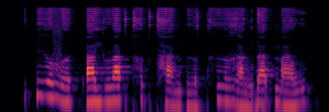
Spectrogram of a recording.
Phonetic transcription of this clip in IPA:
ʔ i˧ ə̯ v əː˨˩ t̚ ʔ a˧ j ɹ a˦˥ k̚ t̪ʰ ə˦˥ k̚ t̪ʰ a˨˩ n ʔ ɨ˨˩˨ ə̯ t̪ʰ ɨ˧ ə̯ ɣ a˨˩˨ ŋ ɗ a˦˥ t̚ m a˧˥ w

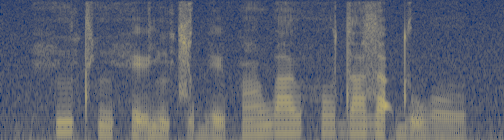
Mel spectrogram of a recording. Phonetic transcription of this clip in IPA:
h ĩ˦ tʰ ĩ˨ h ḛ˦˨ ɪ̯ j ĩ˦˨ t͡ɕ o̰˦˨ b ḛ˦˨ ɪ̯ p ã˦ w a˦ ʊ̯ h o˦ d ä˦ z ä˦ ʔ d ṵ˦˨ w o˨ ʊ̯

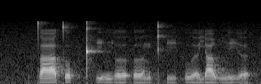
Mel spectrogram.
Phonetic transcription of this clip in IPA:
t̪ aː˧˥ t̪ o˥˨ p̚ kʰ i˧˩ ɲ ɤː˩˧ ʔ ɤː˩ n kʰ i˩ ʔ u˧˩ ə̯ j a˧˩ w n i˧˩ ə̯

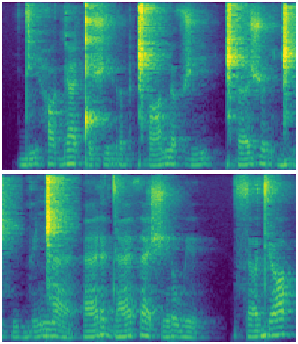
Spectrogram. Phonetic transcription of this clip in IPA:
d i h ɑ ɡ æ ǃ ɪ ʃ i r ʌ b ǁʰ ɑ n ʌ θ ʒ i | ǁʰ ɜ ʒ ʊ r ɡ͡ǁ i h i b ɪ ŋ͡ǁ æ | æ ɾ ə d æ θ æ ʃ ɪ ɾ ʊ w ɪ | s ʌ dʲ ɒ

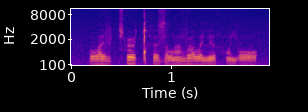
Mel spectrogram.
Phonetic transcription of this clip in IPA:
lˠ e v cʰ ə˞ ǃʰ œ z ə lˠ ã v ə˞ lˠ ə lʲ ɔ h ɔ̃ j ɔ

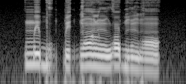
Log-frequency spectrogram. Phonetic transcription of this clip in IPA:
m e˧ b u˨ k͡p e˨ ɡ͡b ɔ̃˧ l ũ˨ w ɔ˧ b ũ˨ ɡ ɔ̃˨

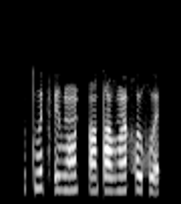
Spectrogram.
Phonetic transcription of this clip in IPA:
tʷ ɛ t͡sʼ e β ɔ̃ t͡sʼ ɛ̃ tˤ e ʁʷ ẽ χ u χʷ ɛ

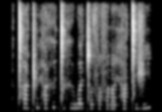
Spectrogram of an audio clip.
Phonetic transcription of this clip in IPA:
ǀʰ a ǁ y h a x ɨ ɡ͡ǀ ɨ x ɨ w ɜ ǀ y sˤ e sˤ ɨ ɾ i h a ǀ i ʒ i

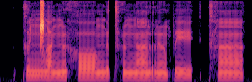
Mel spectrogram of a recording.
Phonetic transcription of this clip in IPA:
k ə ŋ͡ǁ a ŋ ə̃ h ɒː ŋ ə tʰ ə̃ ŋ ã r ə̃ː p e | kʰ ã

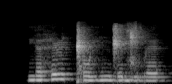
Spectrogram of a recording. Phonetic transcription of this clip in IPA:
j ɛ˩ h e˦ ɭ i˨ ǁ o˩ j i˨ n d͡ʒ e˩ d͡ʑ ɪ˩ b ɛ˩

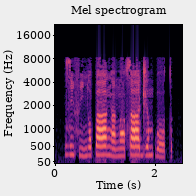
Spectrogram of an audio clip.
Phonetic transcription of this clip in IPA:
z i˧ f i˨ ɲ ɔ˧ p aː˦ ŋ ã˧ n ɔ̃˧ s aː˦ d͡ʒ ə˦ m ɓ o˨ t

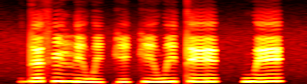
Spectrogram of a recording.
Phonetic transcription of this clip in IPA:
d ɛ˦ s ĩ˦ n i˧ w i˨ k i˨˦ k i˧ w i˦ t e˦ | w e˦

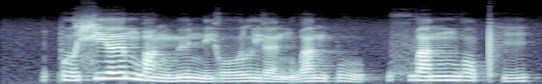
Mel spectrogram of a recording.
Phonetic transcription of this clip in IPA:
p ɤ˧˥ ɕ j ɛ˥ n̪ w ɑ˥˧ ŋ m y˥˩ n j o˧˥ ʊ̯ l j ɛ̰˨˩ n w a˥˧ n p u˥˩ | x w a˥ n n̪ w ɔ˥˩ pʰ i˧˥

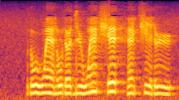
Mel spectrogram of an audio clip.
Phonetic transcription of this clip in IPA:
ɾ u˩˧˩ w ẽ˧˩ ɾ u˩˧˩ ɾ ø˩˧˩ d y˧˩ w ẽ˧˥˧ ʃ e˧˥˧ h ẽ˩˧˩ t͡ʃ i˧˩ ɾ y˧˩

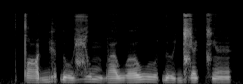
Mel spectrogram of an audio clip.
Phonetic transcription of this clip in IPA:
tˤ ʌ bʲ ʌ ɗ u ʑ u m b a w ʌ w u ɗ ɯ d͡ʑ a t͡ɕ ɛ̃

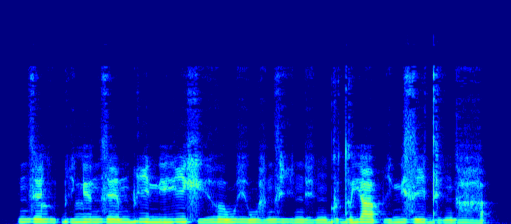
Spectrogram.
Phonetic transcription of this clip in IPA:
n z e l ṳ ɓ i̤ lʲ ʊ n z e m b i mʲ ə j i xʲ e̤ ɦ ʊ w e̤ w a̤ n z i̤ n e̤ ŋ ɡ u d ʊ j a p i̤ mʲ ə z i d e̤ ŋ ɡ a̤

